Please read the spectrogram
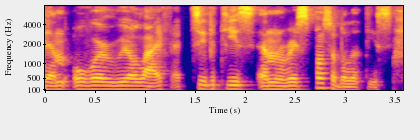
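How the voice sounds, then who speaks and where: Heard over a quiet background, a non-native accent comes through in a dark, mellow tone with fairly even intonation. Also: man. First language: not English. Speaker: psychology researcher. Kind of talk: interview. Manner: halting.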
